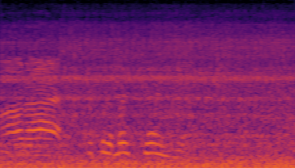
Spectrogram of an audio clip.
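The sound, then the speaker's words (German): A car engine drones low and steady as another vehicle slowly approaches in the desert near Mount Liebig, with voices over the constant rumble. “Von weitem nähert sich sehr langsam ein weiterer Wagen.”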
